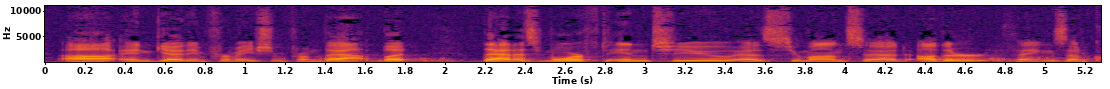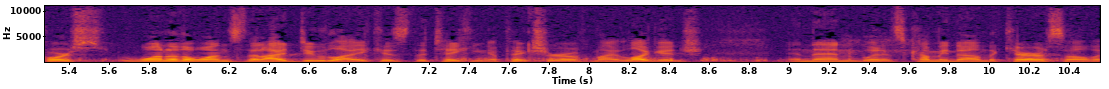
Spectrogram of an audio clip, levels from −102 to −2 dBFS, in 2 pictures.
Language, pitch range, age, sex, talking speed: English, 105-125 Hz, 40-59, male, 245 wpm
